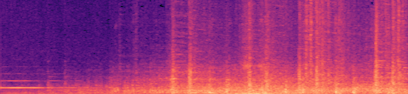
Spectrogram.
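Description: Train sound effect: a steady horn tone fades out in the first second, then a train runs on rails with a rising, rhythmic clatter of wheels.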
